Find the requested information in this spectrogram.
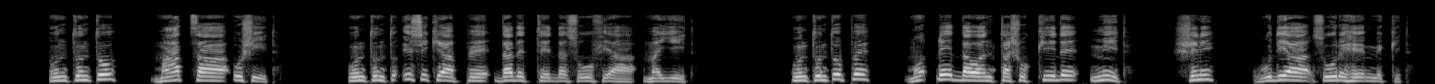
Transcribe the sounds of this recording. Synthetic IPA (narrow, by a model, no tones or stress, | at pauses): ʔʊnt̪ːʊnt̪ːʊ | maːt͡sːaːʔʊʃiːt̪ɐ̥ | ʔʊnt̪ːʊnt̪ːʊʔɪsɪkɪjaːpːɛd̪ɐd̪ɛt̪ːe̞ːd̪ːɐsuːfɪjaːmɐjːiːt̪ɐ̥ | ʔʊnt̪ːʊnt̪ːʊpːɛ | mɔɗːe̞ːd̪ːɐwɐnt̪ːɐʃʊkːiːd̪ɛmiːt̪ɐ̥ | ʃɪn | wʊd̪ɪjaːsuːɾɛɦeːmːɪkːɪt̪ɐ̥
